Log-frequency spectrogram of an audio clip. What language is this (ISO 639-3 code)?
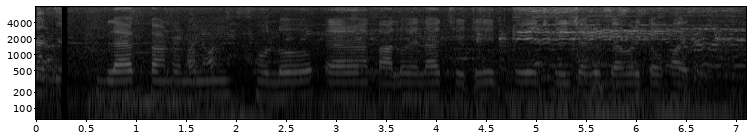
ben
